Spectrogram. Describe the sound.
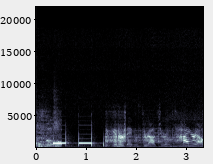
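Two short, loud electronic beep tones from an answering machine, evenly spaced, followed immediately by a caller beginning to leave a message.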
